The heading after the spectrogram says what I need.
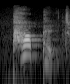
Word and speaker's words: puppet: this very good puppet puppet with an accent in the first syllable okay puppet as if it were really with an a repeat very good now let's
